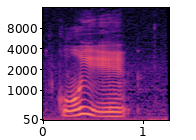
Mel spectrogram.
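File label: "Gu Yuh", Cantonese; old saying; 古語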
